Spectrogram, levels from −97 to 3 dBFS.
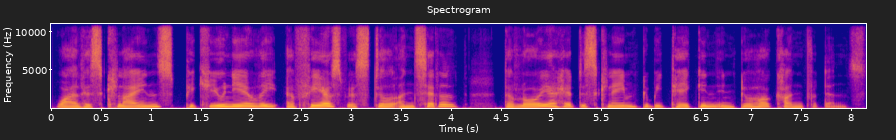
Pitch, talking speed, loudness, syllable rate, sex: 190 Hz, 140 wpm, -20 LUFS, 4.7 syllables/s, female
